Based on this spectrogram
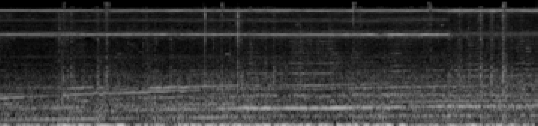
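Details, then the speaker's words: Oben Rorr EZ electric motorcycle, belt drive, riding at night: smooth electric hum and soft whine rising gently in pitch as it speeds up; normal belt drive and motor sound. "And మీకు sound వినిపిస్తుంది కదా ఇది belt drive సంబంధించిన sound అన్నమాట ఆ belt motor sound అయితే ఇలా వస్తుంది మీకు"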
